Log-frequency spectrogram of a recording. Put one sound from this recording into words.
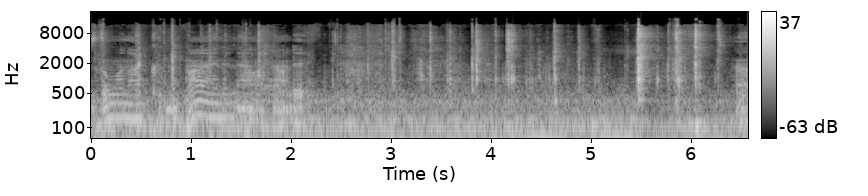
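Metal binder rings snap open and shut.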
